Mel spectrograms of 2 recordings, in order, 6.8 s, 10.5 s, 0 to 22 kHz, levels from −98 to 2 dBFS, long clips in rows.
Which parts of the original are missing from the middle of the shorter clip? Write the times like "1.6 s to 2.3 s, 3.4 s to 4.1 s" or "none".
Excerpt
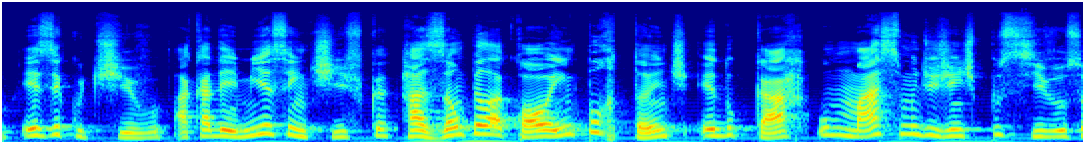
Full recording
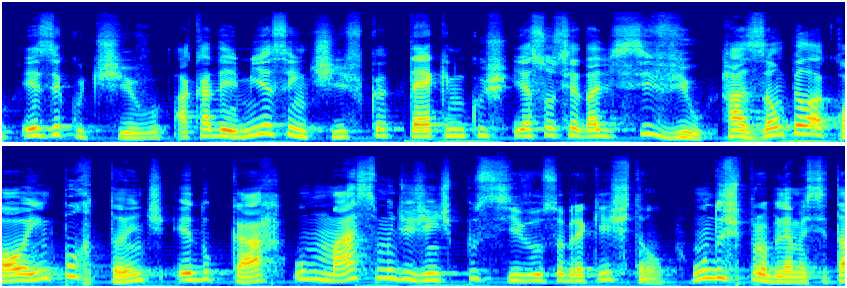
2.5 s to 4.5 s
